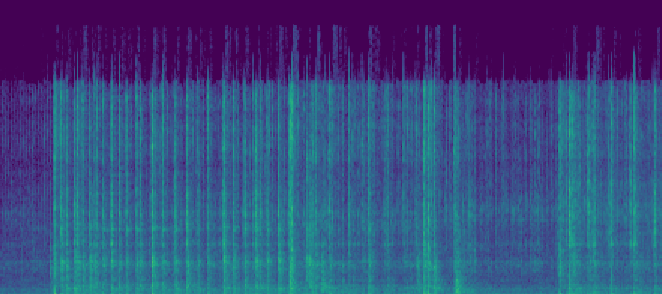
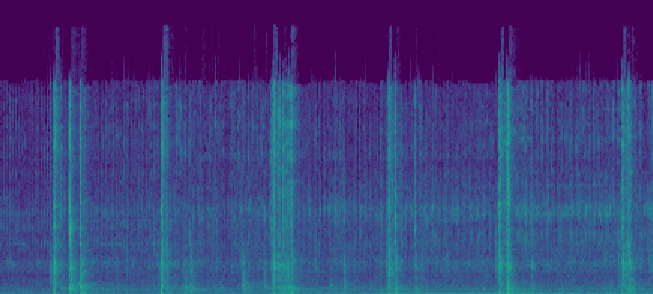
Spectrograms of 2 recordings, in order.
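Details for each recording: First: Huffy bicycle with Shimano rear derailleur, pedaled while shifting: irregular rapid ratcheting clicks and chain clatter, skipping gears or refusing to shift; low cable tension, fixed by adding tension at the cable adjuster. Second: Huffy bicycle Shimano rear derailleur after about one turn counterclockwise on the cable adjuster to add tension: crisp, separate shift clicks with no skipping or chatter. It now shifts smoothly.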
